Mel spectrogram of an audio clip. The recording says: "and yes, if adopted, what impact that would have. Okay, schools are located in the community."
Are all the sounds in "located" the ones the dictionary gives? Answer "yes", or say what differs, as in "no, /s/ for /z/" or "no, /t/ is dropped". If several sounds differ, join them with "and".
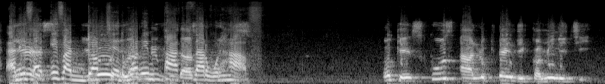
no, /d/ is dropped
